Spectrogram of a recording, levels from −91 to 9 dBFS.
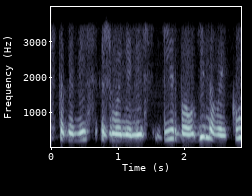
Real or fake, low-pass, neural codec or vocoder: real; 3.6 kHz; none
